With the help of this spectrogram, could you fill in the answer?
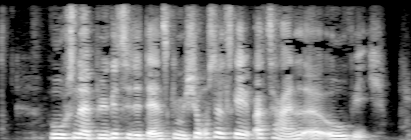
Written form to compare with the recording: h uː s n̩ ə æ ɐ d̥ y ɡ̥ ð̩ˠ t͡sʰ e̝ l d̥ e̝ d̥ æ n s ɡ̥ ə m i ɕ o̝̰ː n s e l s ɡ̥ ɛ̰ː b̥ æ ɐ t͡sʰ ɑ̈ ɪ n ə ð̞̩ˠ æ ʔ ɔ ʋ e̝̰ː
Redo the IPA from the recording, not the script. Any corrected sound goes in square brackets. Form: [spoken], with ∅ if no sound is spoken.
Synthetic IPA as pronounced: h uː s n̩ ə æ ɐ [b̥] y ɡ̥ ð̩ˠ t͡sʰ e̝ l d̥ e̝ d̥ æ n s ɡ̥ ə m i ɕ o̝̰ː n s e l s ɡ̥ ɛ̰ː b̥ æ ɐ t͡sʰ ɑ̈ ɪ n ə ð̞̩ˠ æ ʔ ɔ ʋ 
